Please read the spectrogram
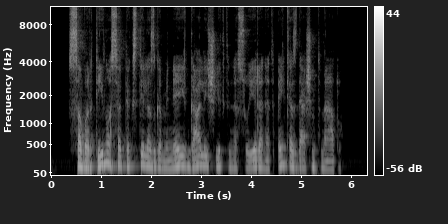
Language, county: Lithuanian, Kaunas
